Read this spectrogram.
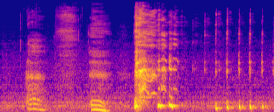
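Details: An adult gives a couple of falling vocal groans, then a sharp explosive cough followed by short bursts of laughter; cough.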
